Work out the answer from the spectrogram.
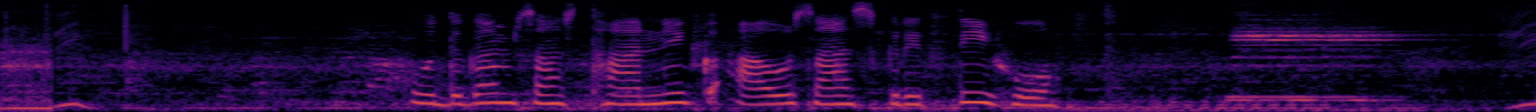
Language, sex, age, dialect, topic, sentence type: Bhojpuri, female, 25-30, Western, banking, statement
